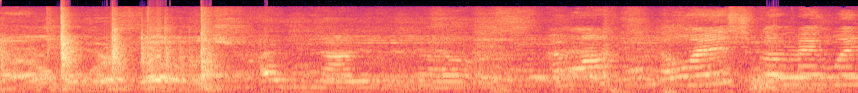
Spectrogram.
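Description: Children's voices and play-area chatter, with a quick run of sharp clicks and knocks in the first second, like plastic toy tools being rummaged in a plastic toolbox.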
